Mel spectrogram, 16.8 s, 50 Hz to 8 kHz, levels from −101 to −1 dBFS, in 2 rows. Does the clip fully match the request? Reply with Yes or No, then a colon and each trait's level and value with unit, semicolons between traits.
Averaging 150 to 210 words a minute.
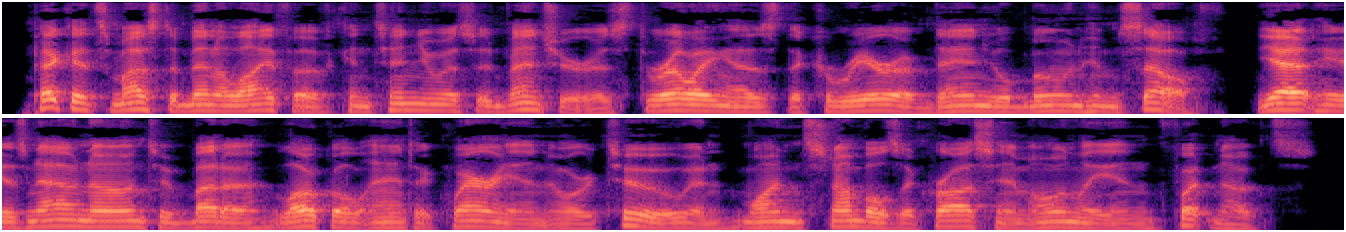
No: average, 140 wpm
